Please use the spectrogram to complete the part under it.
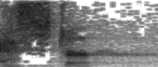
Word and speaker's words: Esther: So if you have your Bible, turn to Esther. The H is silent. Esther.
